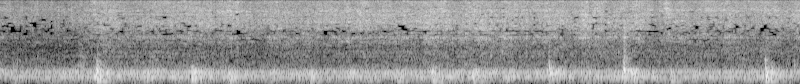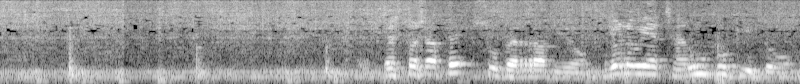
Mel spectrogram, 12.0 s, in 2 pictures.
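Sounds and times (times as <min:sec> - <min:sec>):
food sizzling in a frying pan: 0:00.0 - 0:12.0
wooden spatula scraping a pan: 0:00.6 - 0:09.7.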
